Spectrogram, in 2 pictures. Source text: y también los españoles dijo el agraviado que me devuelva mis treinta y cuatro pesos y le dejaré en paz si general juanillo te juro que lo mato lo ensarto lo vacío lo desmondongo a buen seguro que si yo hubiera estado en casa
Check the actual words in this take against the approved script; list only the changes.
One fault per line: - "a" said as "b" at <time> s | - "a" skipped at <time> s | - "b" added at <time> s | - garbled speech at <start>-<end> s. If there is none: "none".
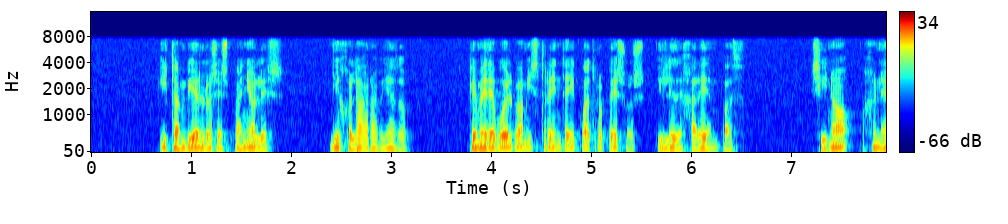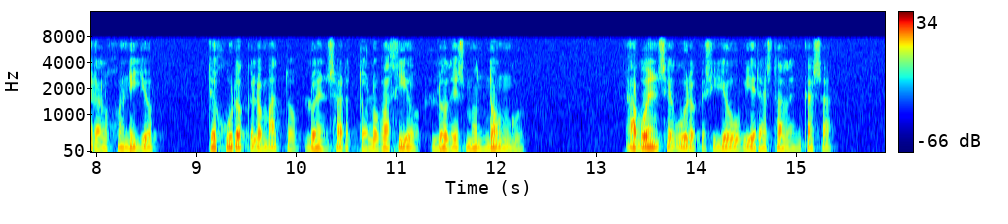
- "no" added at 7.4 s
